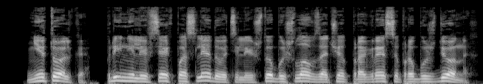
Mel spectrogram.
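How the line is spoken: Deep bass voice. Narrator (Russian): пробасил

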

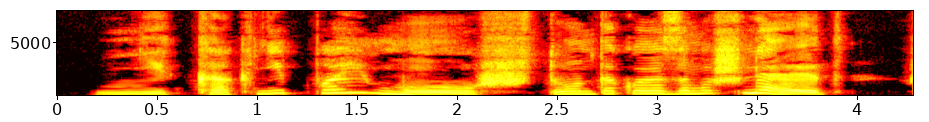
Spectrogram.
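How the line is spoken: Whispered in ear. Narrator (Russian): шепнул Фрэнсис на ухо Леонсии

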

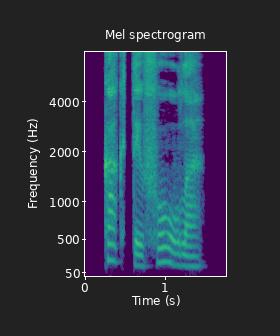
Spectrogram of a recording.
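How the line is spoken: Quiet question. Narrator (Russian): тихо спросила

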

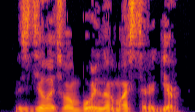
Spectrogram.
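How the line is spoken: Cold question. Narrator (Russian): холодно поинтересовалась Герда

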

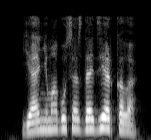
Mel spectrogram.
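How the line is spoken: Shouting. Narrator (Russian): крикнул второй маг

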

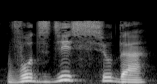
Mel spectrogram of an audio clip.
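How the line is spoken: Ghostly girl whispering. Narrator (Russian): прошептала призрачная девушка

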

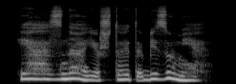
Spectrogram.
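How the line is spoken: Whisper. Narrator (Russian): прошептала я

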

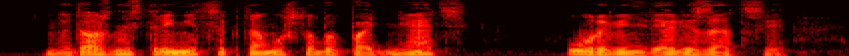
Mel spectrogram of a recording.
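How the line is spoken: Gentle objection. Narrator (Russian): мягко возразил Есипов

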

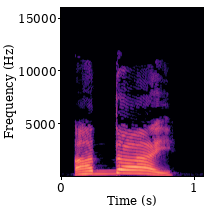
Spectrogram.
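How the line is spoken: Shouted, holding back tears. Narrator (Russian): крикнула я, с трудом сдерживая слезы

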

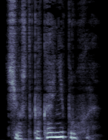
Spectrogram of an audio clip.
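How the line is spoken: Quiet cursing. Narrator (Russian): тихонько ругался он

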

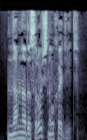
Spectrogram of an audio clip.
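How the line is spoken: Perfectly even voice. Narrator (Russian): произнес Яго совершенно ровным голосом

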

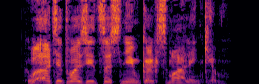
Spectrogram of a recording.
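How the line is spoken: Cactus snorting. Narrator (Russian): фыркнул кактус Кирилл

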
